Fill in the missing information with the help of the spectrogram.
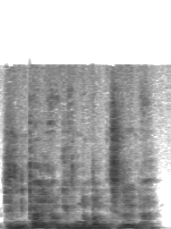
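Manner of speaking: high-pitched, rushed incredulous retelling; acted disbelief. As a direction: act out being baffled on the phone. Retold phone call, acted surprise.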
